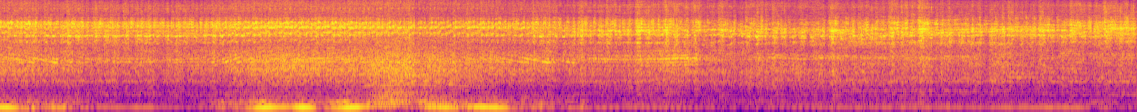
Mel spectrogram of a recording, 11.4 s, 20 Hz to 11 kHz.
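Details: 1997 Ford Mustang Cobra, 120k miles: thin high squeal over idle that climbs with engine RPM when blipped, louder right after start and quieter once running a while but never gone; cause unknown.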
